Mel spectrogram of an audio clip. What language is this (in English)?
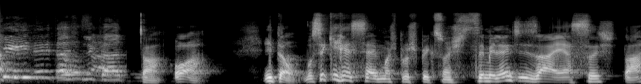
Portuguese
